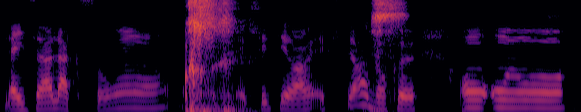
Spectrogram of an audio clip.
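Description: A woman in her thirties with a Guadeloupean French accent, a guest telling her story in a casual interview, with lots of fillers, restarts and animated turns. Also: medium pitch, unhurried, clean tone. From French overseas territory. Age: 30s.

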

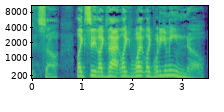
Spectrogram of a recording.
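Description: A man with a fairly high-set voice talks casually through a film. He thinks aloud, halting and restarting his sentences. The sound is very dry, with no room around it. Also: animated, no echo. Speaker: podcast co-host. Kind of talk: casual film commentary chat.

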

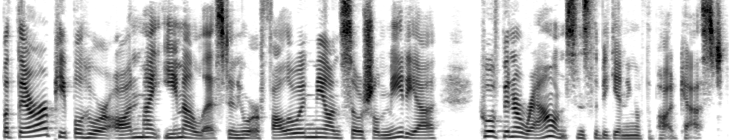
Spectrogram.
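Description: A woman's voice: medium pitch, brisk, dry recording, clean studio sound. A woman guest on a podcast, talking enthusiastically about coaching music teachers. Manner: enthusiastic, explanatory. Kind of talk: casual interview conversation.

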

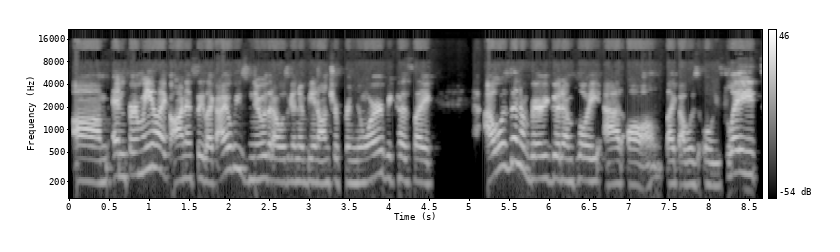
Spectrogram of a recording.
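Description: A woman's voice: mid-range voice, a little fast, dry recording. A young woman from Colombia, talking as a podcast guest. Her talk is loose and chatty and dotted with "like" and "you know". The sound is dry and a bit muffled. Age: 20s. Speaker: podcast guest, real estate investor. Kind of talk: casual interview storytelling.

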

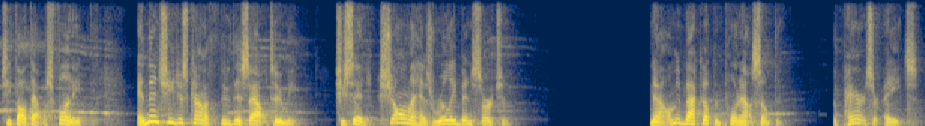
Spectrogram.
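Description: A man's voice: high-pitched, a little mellow, breathy edge. A middle-aged man, telling a story as a guest speaker in a conversational sermon style. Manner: folksy, conversational storytelling with quoted dialogue. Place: church hall. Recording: echoey hall.

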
